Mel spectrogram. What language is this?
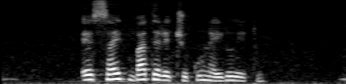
Basque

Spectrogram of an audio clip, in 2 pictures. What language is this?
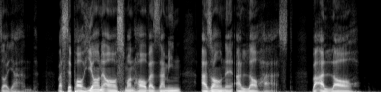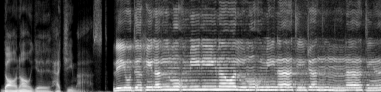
Persian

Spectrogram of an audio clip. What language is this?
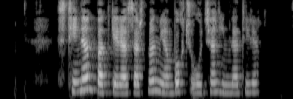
Armenian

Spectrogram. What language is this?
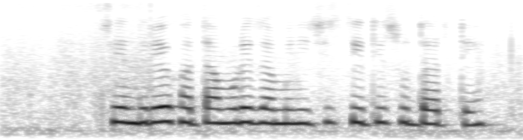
Marathi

